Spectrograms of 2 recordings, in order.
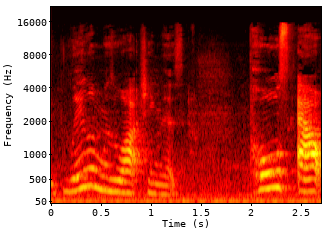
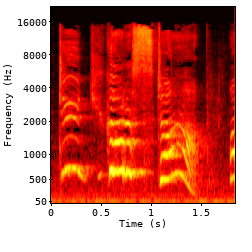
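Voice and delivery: high, loud, slow mock yell at the driver; honking at driver; 6 dB louder than usual. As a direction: call out to the reversing driver, drawn out. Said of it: "I'm like".

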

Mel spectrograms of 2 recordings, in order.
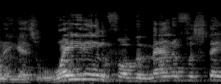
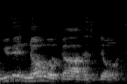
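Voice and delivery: ordinary talk, nothing marked

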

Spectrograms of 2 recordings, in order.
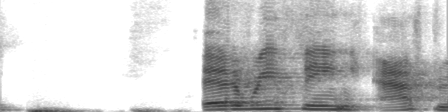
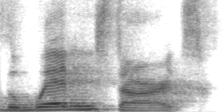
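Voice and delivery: usual speaking voice

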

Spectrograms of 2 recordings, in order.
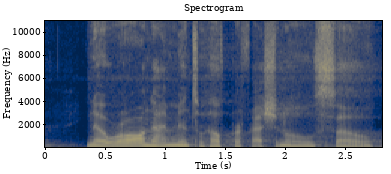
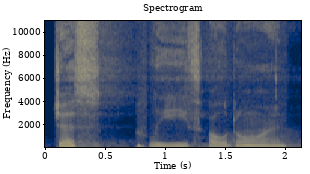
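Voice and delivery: pleading; much slower than usual. Real, not acted. Pleading with struggling viewers.

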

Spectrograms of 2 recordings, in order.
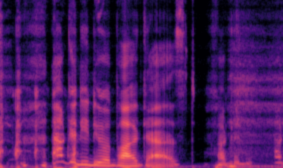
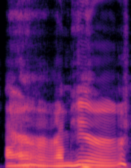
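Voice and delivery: growly pirate arr, louder; 7 dB louder, much slower than usual. Pretend. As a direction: ham up the pirate. So, but I'm here.

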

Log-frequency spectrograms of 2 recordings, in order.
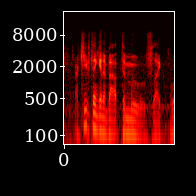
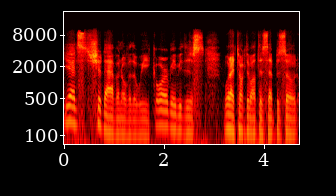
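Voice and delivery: ordinary talk, nothing marked

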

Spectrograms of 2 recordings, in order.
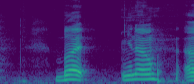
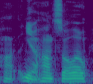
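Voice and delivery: usual speaking voice

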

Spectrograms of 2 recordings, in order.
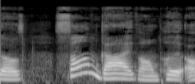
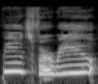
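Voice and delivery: drawn-out disbelief; 13 semitones higher, 4 dB louder, slower than usual. Retold or imitated. Retold phone call with friend.

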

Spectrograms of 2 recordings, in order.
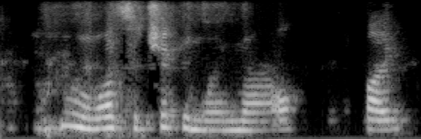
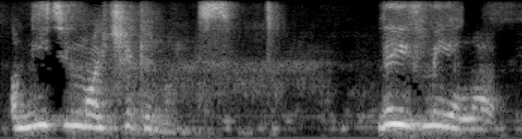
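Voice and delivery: mock British; 2 semitones higher than usual. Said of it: "I can't do a British accent".

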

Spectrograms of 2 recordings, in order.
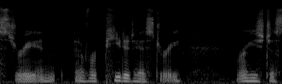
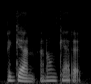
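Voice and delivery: usual speaking voice

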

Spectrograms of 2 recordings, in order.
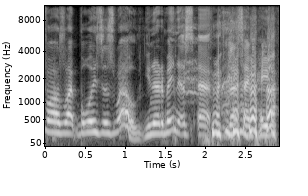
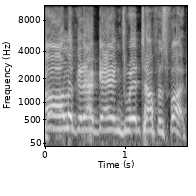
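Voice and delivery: higher, boastful mock swagger; mock tough Scots; 8 semitones higher than usual. Mocking Scottish friends, a higher, boastful swagger. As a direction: puff up like a bragging Scot. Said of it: "you guys, like".

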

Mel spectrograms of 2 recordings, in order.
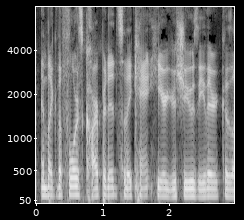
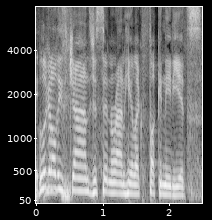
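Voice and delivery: put-on good Boston accent; 6 semitones higher than usual. Customer insulting the café to earn the Boston discount, thick Boston accent. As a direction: bark it like a Boston local demanding coffee. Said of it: "if you ordered in a Boston accent".

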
